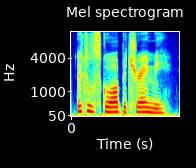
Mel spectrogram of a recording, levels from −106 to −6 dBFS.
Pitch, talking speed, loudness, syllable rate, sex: 190 Hz, 175 wpm, -17 LUFS, 5.3 syllables/s, female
